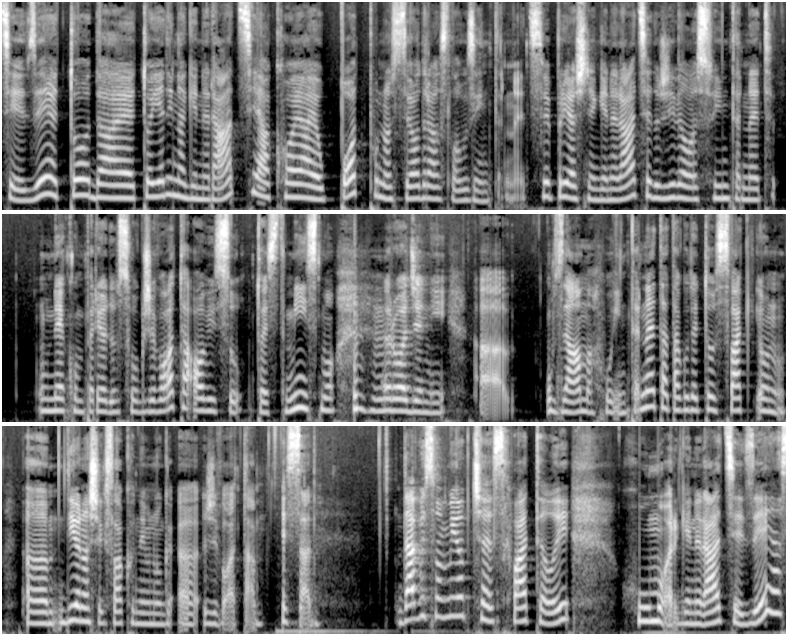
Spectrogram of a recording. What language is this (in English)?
Croatian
